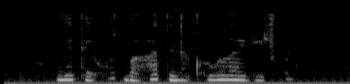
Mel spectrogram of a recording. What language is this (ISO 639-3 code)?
bel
